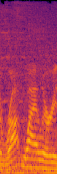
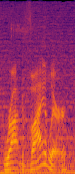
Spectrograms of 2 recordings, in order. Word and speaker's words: Rottweiler: Since the Rottweiler is a German breed, its name can be pronounced as Rottweiler, the German way, or Rottweiler in the United States. Both pronunciations are acceptable.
